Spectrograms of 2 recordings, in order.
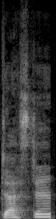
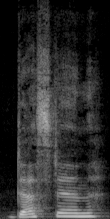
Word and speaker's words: Destin: And there's also like near rhymes, like the first chorus is guest in, rhyming with destin.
